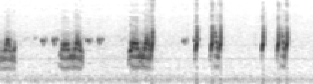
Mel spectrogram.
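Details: Quail call recording intended for night: two longer buzzy, rasping notes followed by quick sharp clicks, with soft high pips scattered between.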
